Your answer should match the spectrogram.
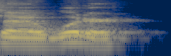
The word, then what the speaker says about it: water: But the big thing around here is wooder instead of water.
